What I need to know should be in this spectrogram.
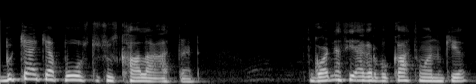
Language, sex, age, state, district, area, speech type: Kashmiri, male, 30-45, Jammu and Kashmir, Ganderbal, rural, spontaneous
